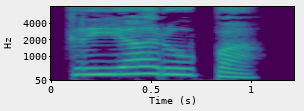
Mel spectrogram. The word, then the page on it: ಕ್ರಿಯಾರೂಪ: kriyā rūpa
